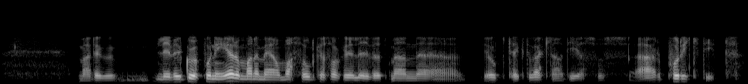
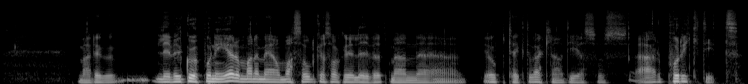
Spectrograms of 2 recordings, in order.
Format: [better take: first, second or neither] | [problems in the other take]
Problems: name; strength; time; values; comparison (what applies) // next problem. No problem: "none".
second | phone-call audio; nothing above 3.5 kHz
